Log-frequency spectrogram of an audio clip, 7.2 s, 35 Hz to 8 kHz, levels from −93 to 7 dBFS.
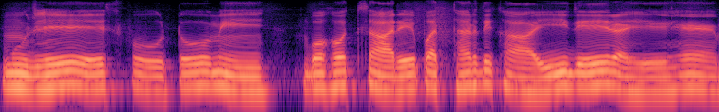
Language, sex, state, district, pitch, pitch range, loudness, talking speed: Hindi, male, Madhya Pradesh, Umaria, 115 Hz, 105-120 Hz, -18 LUFS, 90 wpm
